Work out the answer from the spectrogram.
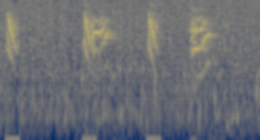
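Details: A female Rusty-collared seedeater calls repeatedly, giving four short, high, slightly buzzy chirps at roughly even intervals of about two-thirds of a second, over faint low knocking sounds.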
